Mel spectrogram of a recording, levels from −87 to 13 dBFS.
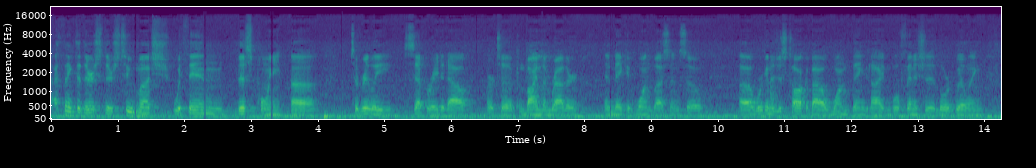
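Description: The audio has gaps between stream segments: hard-edged silent holes at 1.26–1.28, 2.30–2.33, 3.31–3.34, 4.36–4.38, 5.35, 6.38, 7.37 and 8.40 s, one per 1-second segment, where mismatched timestamps leave short holes filled with silence.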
